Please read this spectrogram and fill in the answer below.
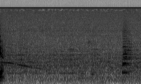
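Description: Faint distant vehicle horn over quiet outdoor background noise: a tone that falls in pitch, then holds steady for about a second. A short vocal sound comes near the end.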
